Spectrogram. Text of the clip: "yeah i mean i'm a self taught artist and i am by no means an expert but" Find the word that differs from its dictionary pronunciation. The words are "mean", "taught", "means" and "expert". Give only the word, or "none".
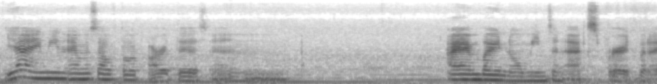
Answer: means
